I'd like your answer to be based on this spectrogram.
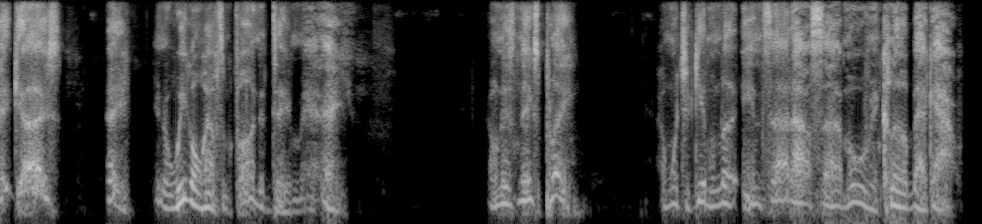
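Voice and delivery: raspy talking voice, rasp through every word. Retell how he came into the room and addressed the guys, in Rich's kind of raspy voice. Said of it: "he had this kind of raspy voice".

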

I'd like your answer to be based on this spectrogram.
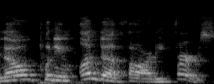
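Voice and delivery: usual speaking voice

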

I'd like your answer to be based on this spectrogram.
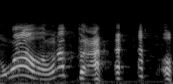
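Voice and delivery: very slow, drawn-out comic delivery, every word stretched. Recalling a big file size, imitating Will Ferrell's Harry Caray voice. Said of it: "my mind immediately went to Will Ferrell's Harry Carey".

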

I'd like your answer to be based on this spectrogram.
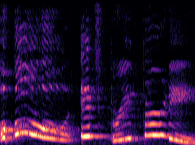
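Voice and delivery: very high, swooping, sing-song cartoon mouse voice. Recounting a dream, the speaker voices the captain's reply in a Mickey Mouse voice. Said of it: "In a Mickey Mouse voice".

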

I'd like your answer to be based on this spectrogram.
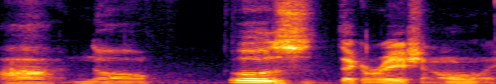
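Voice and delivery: very slow, off-target, bad character voice. Imitating a game character's line: bad imitation of his voice. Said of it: "I didn't do his voice right at all".

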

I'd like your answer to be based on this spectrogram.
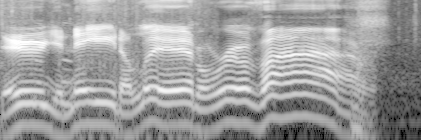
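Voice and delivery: put-on said with a twangy accent. Repeating that guy's line about a revive, in a twangy accent. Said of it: "you gotta say it with the twang".

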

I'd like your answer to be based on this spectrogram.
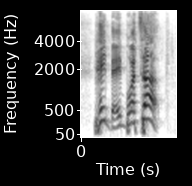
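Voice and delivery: put-on perky, bubbly, high, loud, overly exuberant voice. Retelling a girlfriend's phone call: imitating a perky voice. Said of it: "erupted with a perky voice".

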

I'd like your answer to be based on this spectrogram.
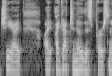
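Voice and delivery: usual speaking voice

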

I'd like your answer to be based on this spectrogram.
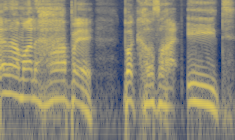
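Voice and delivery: put-on Scottish accent.

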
